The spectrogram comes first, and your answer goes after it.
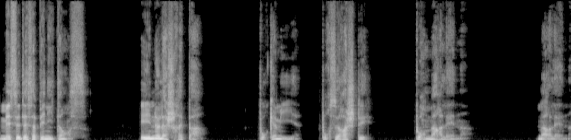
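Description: Against a quiet background, a man with a calm tone speaks at a fairly slow pace with long, frequent pauses, his fairly low voice showing vocal fry, very wide pitch swings and big swings in loudness. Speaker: audiobook narrator and author. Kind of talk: literary audiobook reading, scripted thriller narration. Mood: suspenseful thriller narration. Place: home room. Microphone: studio mic.

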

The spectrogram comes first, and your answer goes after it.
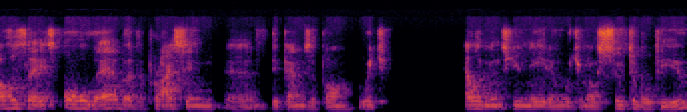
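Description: A man's somewhat breathy voice with a dark, mellow tone and monotone, flat intonation at a moderate pace, with audible room echo and a quiet background. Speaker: webinar moderator. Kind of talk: webinar moderating. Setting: video call. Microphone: webcam.

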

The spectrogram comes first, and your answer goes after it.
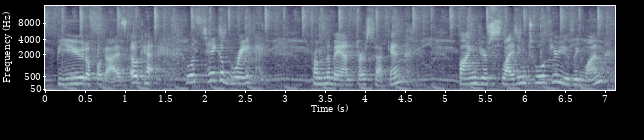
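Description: A woman talks at moderate speed. Clear music plays behind her. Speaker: fitness instructor. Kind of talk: workout instruction. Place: home room.

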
